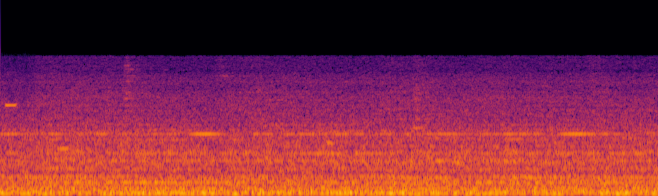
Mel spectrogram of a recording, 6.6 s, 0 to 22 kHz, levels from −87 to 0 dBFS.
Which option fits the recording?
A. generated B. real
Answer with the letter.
B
